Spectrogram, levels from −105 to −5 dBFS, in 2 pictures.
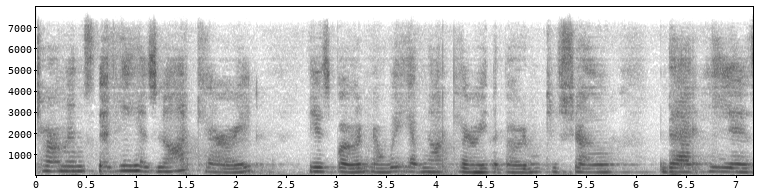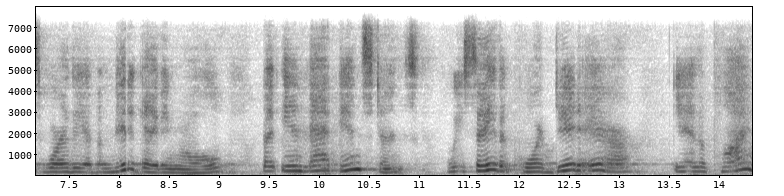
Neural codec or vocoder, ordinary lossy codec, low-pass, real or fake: codec, 44.1 kHz, 2.6 kbps, DAC; Opus, 64 kbps; 7.2 kHz; fake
